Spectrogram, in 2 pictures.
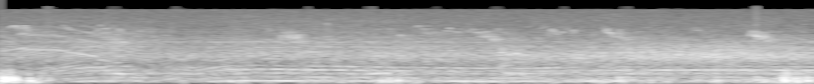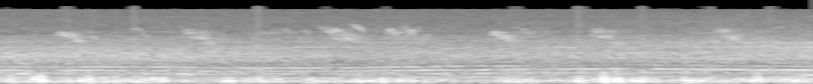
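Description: A steady drone of several held tones, wavering slightly in pitch, with short falling high chirps of small birds repeating over it and a light rustle underneath.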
